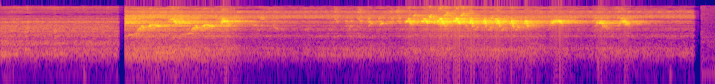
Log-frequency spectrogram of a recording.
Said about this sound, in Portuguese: Passarinho. Os passarinhos.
